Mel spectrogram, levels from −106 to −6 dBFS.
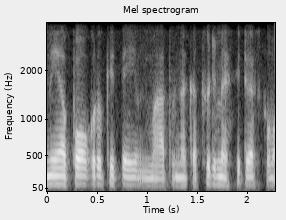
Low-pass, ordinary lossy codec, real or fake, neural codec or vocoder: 3.6 kHz; Opus, 16 kbps; fake; codec, 16 kHz, 2 kbps, X-Codec, HuBERT features, trained on LibriSpeech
